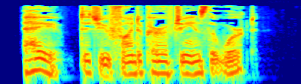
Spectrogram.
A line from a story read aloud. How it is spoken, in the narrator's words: Levi asked in a low voice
